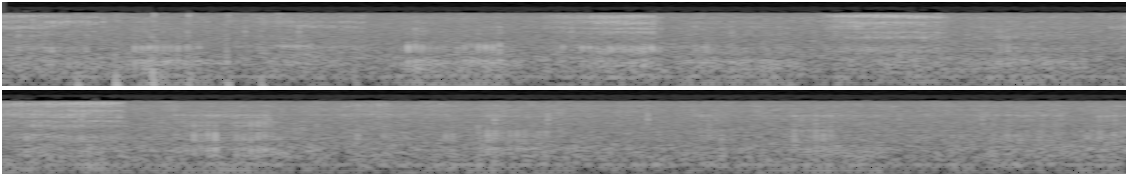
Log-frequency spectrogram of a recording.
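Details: Ragdoll cat Peanert purring indoors after jumping onto the owner's lap during work and demanding petting; a steady low rumbling purr runs throughout with soft scratchy bursts in between, and quiet room noise.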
